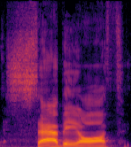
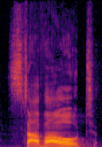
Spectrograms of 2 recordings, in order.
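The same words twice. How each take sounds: First: The word is pronounced in an English style. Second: The word is pronounced in a non-English style.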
